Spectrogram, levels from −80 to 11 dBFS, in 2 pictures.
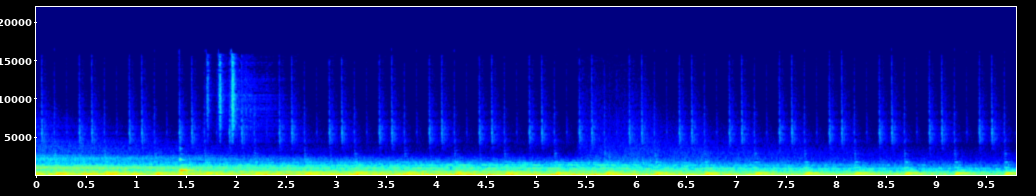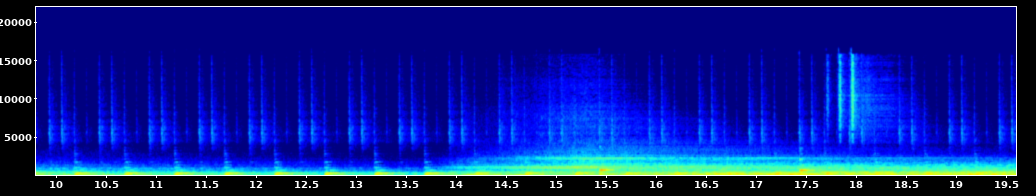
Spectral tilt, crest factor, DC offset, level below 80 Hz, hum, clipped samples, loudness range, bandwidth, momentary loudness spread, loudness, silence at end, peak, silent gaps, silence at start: -8 dB/octave; 16 dB; under 0.1%; -32 dBFS; none; under 0.1%; 7 LU; 16.5 kHz; 8 LU; -27 LUFS; 0 s; -8 dBFS; none; 0 s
